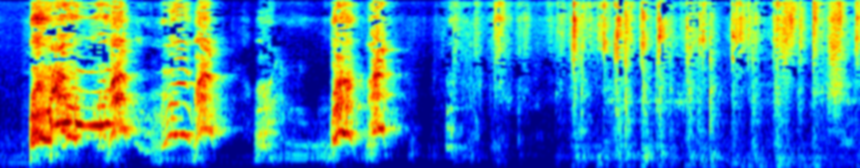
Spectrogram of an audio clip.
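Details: Italian Greyhound; whine-bark; asking to be let outside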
